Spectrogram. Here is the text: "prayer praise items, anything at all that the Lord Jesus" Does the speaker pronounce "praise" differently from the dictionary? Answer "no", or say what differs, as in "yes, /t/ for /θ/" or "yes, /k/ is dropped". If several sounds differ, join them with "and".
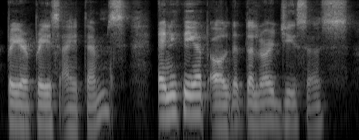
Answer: yes, /s/ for /z/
